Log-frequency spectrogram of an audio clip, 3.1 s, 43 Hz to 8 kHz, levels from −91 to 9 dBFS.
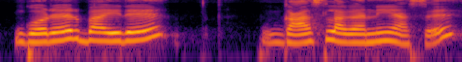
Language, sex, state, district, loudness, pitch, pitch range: Bengali, female, Assam, Hailakandi, -16 LUFS, 255 Hz, 230-285 Hz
